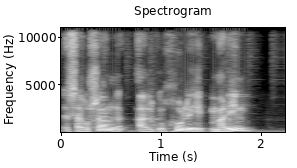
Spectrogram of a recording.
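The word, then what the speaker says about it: Sausan Al-Khouli Marín: Una de ellas es Sausan Al-Juli Marín, no sé si lo he pronunciado bien, Sausan, corrígeme. Militas en Masar Badil, que es el movimiento Ruta Revolucionaria Alternativa Palestina, y en el Al-Karama. O Al-Jarama, Movimiento de Mujeres Refugiadas Palestinas. Hola, ¿estás ahí? – Sí. Sí, hola, estoy aquí, y lo has pronunciado perfectamente.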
